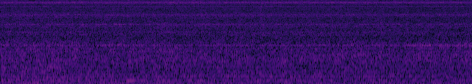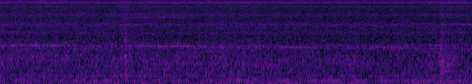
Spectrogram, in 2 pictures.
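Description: NS sgm Sprinter electric train running along the line, heard from the driver's cab: a steady hum with the noise of wheels rolling on the rails.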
